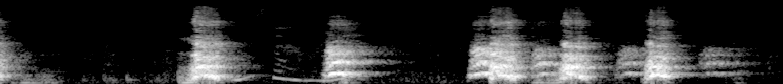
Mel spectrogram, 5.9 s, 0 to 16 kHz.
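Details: Weimaraners reacting to a 12 ft Halloween skeleton prop outside the window give a series of loud, deep, gruff barks, spaced roughly a second apart.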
